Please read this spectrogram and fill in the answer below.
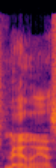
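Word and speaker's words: Manlius: Um a cantina Taco Bell in Manlas Syracuse. New York. It's Manlas. That's how that's how it's said.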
